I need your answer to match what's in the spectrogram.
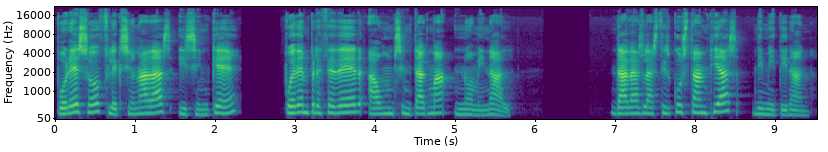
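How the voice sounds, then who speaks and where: Woman, grammar lesson narration, very slow pace, measured. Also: mid-range voice, a bit bright, clear, resonant tone. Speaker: grammar teacher.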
